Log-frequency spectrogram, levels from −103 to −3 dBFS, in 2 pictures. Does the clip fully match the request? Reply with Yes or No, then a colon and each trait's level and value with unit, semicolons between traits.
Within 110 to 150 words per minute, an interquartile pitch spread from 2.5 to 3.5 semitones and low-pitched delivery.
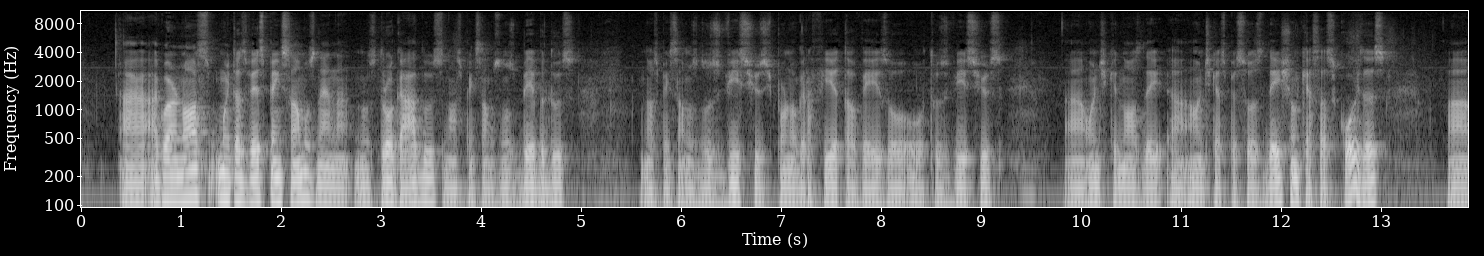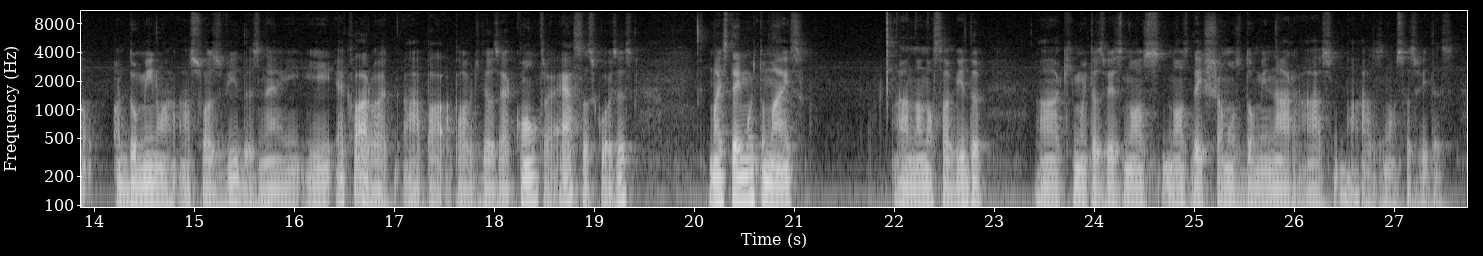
No: average, 165 wpm; average, 2.9 semitones; very low, 75 Hz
